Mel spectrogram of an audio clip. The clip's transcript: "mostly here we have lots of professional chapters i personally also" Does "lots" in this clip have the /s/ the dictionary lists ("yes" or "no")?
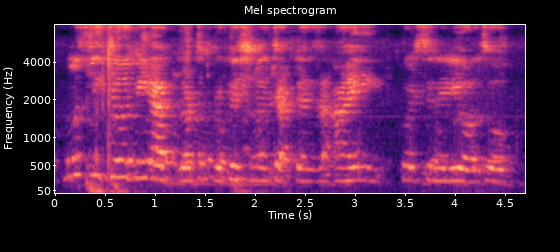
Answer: no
